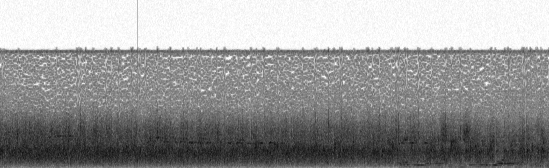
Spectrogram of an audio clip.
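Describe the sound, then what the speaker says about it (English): Dense, loud audience applause for Dr. John Henrik Clarke fills the room continuously, with a voice starting to speak over it near the end. "let's give him another round of applause."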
